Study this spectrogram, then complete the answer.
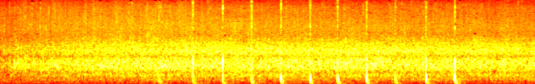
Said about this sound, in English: And we need to give them a round of applause.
